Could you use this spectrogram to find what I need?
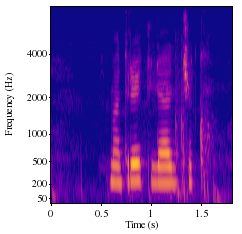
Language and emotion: Russian, neutral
